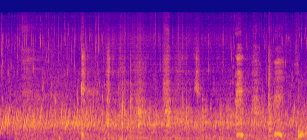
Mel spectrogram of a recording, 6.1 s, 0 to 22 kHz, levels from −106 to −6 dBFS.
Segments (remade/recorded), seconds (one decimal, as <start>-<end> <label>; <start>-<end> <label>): 0.0-2.1 recorded; 2.1-4.6 remade; 4.6-6.1 recorded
